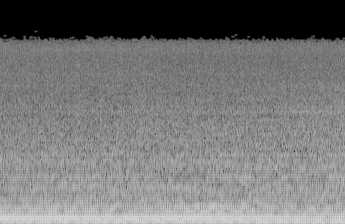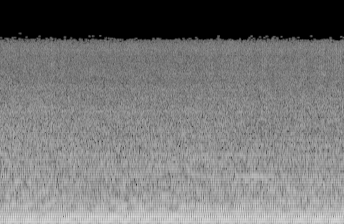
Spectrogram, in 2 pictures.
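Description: Loud, steady low engine drone with a slightly uneven pulse around two and a half per second: it's running rough, cause unclear.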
